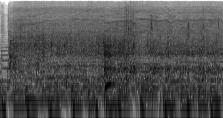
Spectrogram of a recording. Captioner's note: hand mixer whirs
